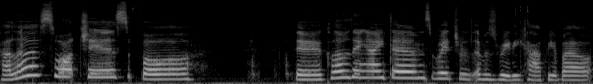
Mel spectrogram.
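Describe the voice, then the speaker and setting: The speaker has a Welsh accent. The tone is excited and upbeat. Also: woman. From Wales. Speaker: gaming YouTuber. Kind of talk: casual let's play commentary. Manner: excited, upbeat.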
